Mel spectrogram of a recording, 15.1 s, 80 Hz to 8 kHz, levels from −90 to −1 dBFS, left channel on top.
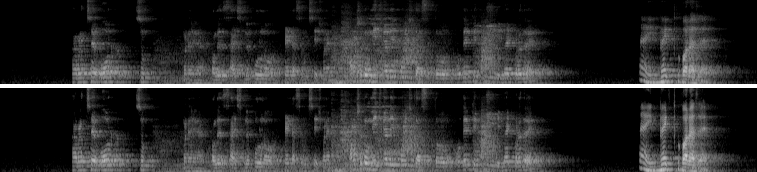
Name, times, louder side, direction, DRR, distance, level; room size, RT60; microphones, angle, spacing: voice 1, 1.4-2.9 3.7-6.6 7.0-10.7, right 1 dB, 30° right, 3 dB, 0.9 m, -40 dB
sound 1, 3.0-9.8, right 1 dB, 85° right, 3.3 m, -47 dB
voice 2, 12.8-14.2, right 5 dB, 70° right, 12 dB, 0.6 m, -32 dB
11.0 x 4.3 x 7.7 m, 1.2 s
head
